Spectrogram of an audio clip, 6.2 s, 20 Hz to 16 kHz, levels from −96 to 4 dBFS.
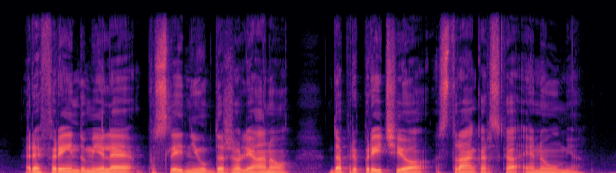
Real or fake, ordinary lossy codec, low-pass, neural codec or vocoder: real; none; 14.4 kHz; none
